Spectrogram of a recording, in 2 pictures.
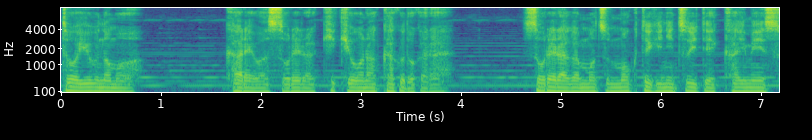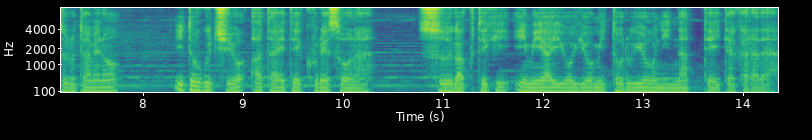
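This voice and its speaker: Music plays in the background as the speaker goes at a fairly slow pace with ordinary pitch variation. The tone is calm and soothing. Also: man, fairly low pitch for a man. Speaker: audiobook reader. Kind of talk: sleep-oriented audiobook reading of a horror novel. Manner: calm, soothing, sleep-inducing.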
